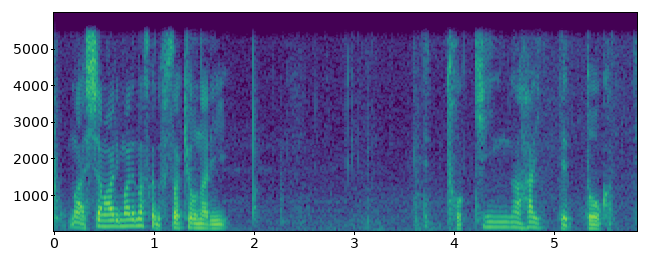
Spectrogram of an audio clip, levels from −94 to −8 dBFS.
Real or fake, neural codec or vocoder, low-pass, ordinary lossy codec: real; none; 5.4 kHz; none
